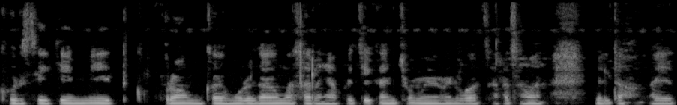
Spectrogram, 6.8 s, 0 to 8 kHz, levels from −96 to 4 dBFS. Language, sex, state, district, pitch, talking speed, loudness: Hindi, male, Bihar, Araria, 125 Hz, 135 wpm, -36 LUFS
